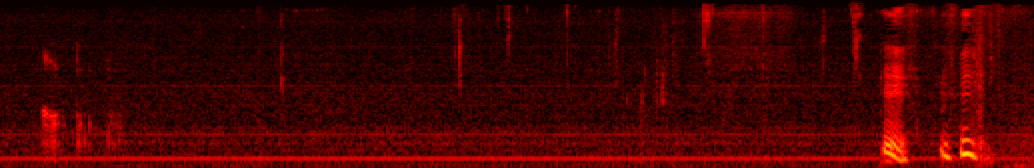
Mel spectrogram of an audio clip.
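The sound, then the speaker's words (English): A quiet sip of beet juice from a cup, taken as an emblem during a household Lord's Evening Meal, followed by a couple of wet gulping swallows near the end, over a steady low electrical hum with no talking. “Now it's coming to me. I'm going to take a sip.”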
